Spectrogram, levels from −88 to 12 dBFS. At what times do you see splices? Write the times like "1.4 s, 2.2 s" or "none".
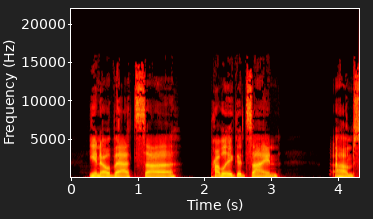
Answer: none

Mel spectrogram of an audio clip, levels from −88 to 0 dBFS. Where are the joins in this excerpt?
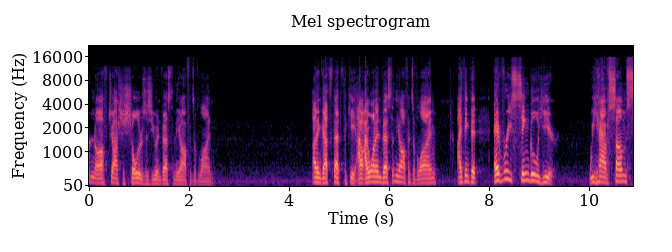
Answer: none

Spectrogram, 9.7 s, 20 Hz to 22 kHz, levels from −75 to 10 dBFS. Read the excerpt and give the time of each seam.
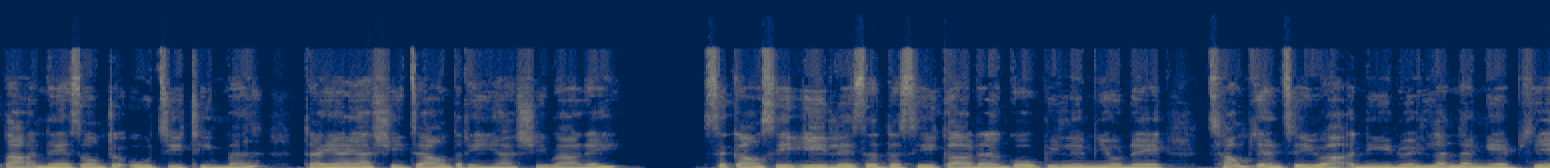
none

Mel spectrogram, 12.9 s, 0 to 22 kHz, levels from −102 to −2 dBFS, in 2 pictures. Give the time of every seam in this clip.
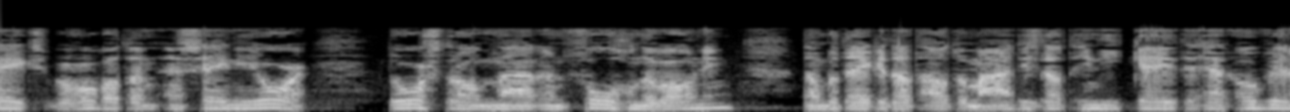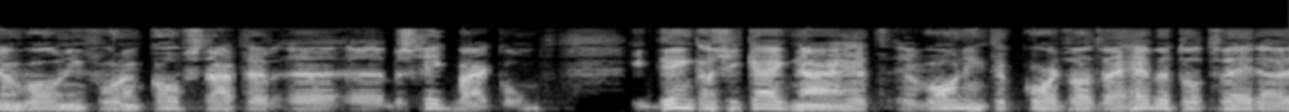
9.5 s

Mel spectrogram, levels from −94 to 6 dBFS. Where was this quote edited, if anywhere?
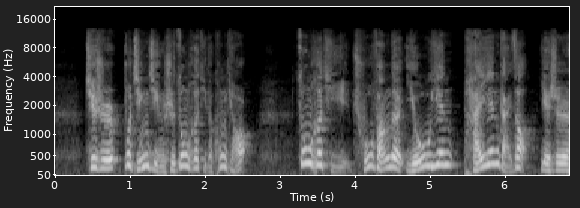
none

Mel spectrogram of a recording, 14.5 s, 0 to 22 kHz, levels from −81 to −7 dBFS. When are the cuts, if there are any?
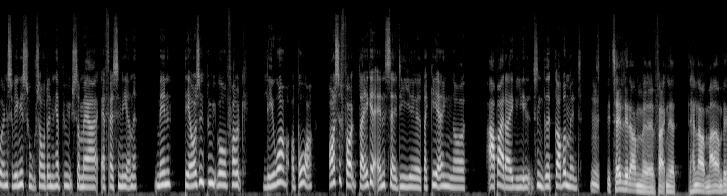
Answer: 12.0 s, 13.3 s

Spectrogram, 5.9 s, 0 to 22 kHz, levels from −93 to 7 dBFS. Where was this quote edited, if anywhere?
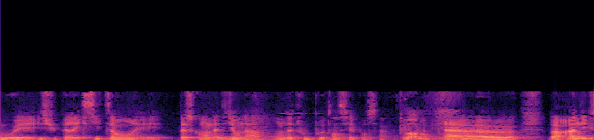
4.0 s

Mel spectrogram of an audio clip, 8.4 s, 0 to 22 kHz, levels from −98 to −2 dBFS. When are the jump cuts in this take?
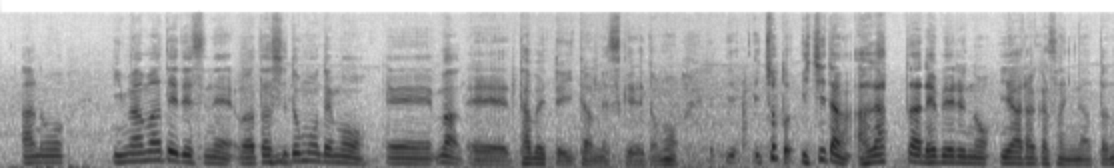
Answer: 3.5 s

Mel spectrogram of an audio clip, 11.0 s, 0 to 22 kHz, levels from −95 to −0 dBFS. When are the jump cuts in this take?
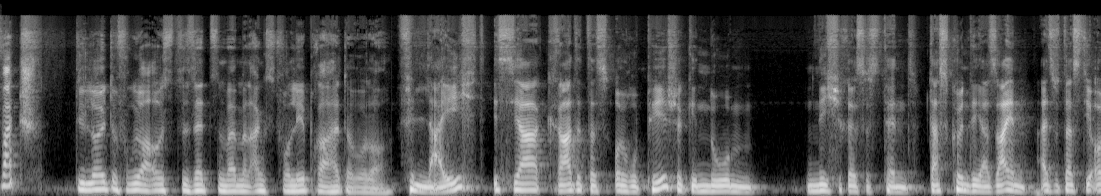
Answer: none

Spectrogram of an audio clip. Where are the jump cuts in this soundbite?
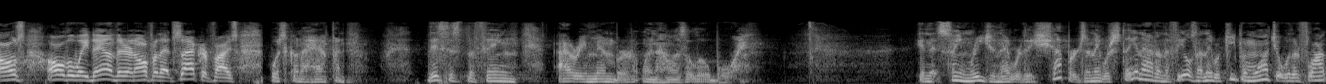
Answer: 2.6 s

